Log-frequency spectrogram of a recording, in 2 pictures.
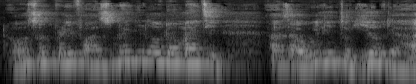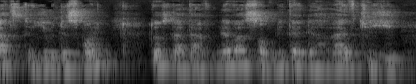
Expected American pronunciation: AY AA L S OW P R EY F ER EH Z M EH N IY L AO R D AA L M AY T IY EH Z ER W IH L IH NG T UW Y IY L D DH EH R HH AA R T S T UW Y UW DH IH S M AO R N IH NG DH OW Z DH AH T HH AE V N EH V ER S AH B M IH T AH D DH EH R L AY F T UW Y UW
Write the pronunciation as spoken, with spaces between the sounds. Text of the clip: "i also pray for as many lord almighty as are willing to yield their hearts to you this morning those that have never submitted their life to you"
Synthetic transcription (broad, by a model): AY AA L S OW P R EY F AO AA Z M EH N IY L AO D AA L M AY T IY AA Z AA W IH L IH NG T UW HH IY L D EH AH HH AA T S T UW Y UW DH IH S M AO R N IH NG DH OW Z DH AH T HH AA V N EH V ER S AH B M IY T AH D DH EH L AY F T UW Y UW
